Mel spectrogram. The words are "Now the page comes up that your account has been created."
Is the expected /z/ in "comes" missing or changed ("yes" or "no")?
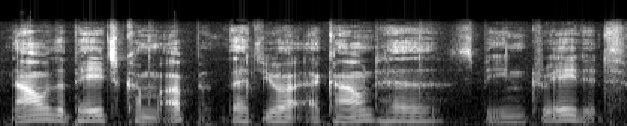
yes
